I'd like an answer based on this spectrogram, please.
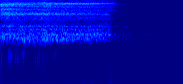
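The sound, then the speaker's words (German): Forceful exhale through a wide-open mouth, a breathy rush lasting about a second before it stops short, faint and alone. “Tief einatmen über die Nase. Den Mund weit öffnen, kräftig ausatmen.”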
